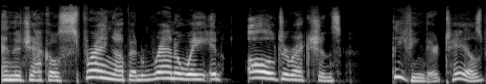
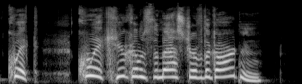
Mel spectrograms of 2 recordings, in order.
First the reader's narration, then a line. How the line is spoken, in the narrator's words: his ears caught the sound of breaking branches, and he cried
